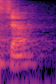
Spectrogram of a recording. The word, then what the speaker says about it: Jaa: No, it's Jaa. It's pronounced Jaa.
